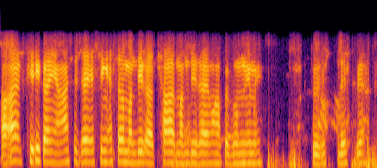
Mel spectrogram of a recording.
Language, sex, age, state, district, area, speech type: Hindi, male, 30-45, Bihar, Madhepura, rural, conversation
